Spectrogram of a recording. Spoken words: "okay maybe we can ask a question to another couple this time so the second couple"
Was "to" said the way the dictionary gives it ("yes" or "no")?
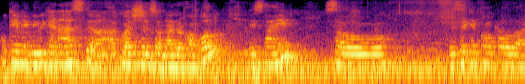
no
